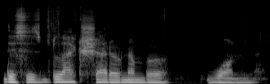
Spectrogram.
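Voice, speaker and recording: A man playing an urbane, centuries-old vampire in an audio roleplay, with formal, measured phrasing and dry condescension. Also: lowish voice, steady tone, slightly rough, no room sound. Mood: smug, fond. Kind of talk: scripted audio roleplay drama.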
